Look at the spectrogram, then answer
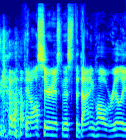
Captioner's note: laugh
